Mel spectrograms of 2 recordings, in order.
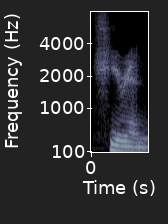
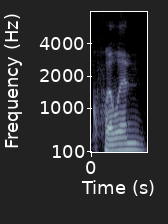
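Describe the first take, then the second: First: The word begins with a 'ch' sound. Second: The word begins with a 'kw' sound. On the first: The speaker calls it right. "I'm pretty sure it's Chirin" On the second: The speaker calls it wrong. "I've been saying Quillin, but that's wrong"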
